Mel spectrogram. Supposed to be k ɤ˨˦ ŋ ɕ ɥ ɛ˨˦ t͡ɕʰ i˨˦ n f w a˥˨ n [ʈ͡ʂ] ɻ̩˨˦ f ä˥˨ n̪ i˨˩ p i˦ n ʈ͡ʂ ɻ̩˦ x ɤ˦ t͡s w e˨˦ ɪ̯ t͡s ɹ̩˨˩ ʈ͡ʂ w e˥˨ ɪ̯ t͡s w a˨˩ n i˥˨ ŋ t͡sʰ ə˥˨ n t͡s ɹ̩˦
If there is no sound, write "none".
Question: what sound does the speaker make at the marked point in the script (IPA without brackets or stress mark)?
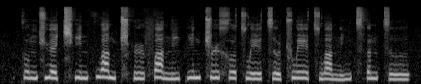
ʈ͡ʂʰ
